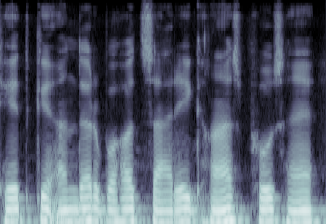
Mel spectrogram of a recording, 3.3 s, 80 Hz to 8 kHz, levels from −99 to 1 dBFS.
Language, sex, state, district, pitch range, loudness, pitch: Hindi, male, Jharkhand, Garhwa, 105-115 Hz, -15 LUFS, 110 Hz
